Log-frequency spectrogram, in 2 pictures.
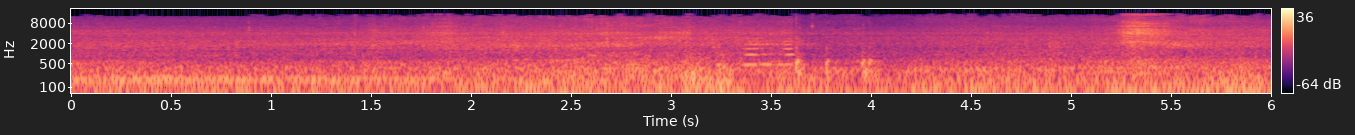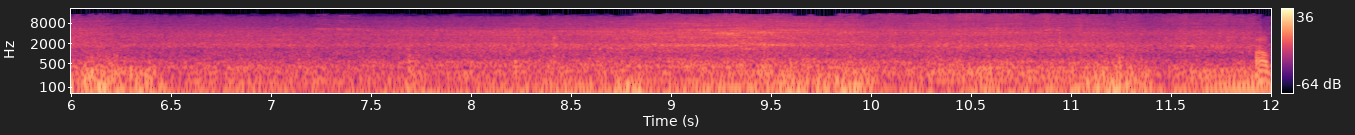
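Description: Two-stroke Vespa scooter engine running, first at idle and then pulling away and riding along a street, with other traffic passing. A short, sharp high-pitched sound about five seconds in.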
